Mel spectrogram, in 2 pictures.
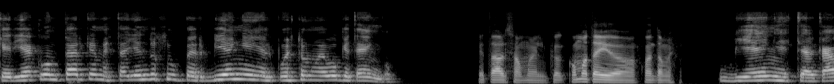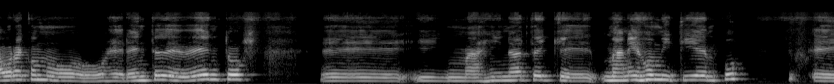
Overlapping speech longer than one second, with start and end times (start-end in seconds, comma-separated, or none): none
